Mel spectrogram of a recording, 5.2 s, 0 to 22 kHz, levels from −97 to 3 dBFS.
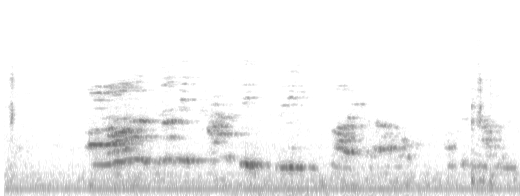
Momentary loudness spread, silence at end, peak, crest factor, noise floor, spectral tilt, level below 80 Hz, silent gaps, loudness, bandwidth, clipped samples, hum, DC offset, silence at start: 20 LU; 0 s; -34 dBFS; 18 dB; -72 dBFS; -5.5 dB/octave; -82 dBFS; none; -50 LUFS; 11 kHz; under 0.1%; 50 Hz at -70 dBFS; under 0.1%; 0.05 s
